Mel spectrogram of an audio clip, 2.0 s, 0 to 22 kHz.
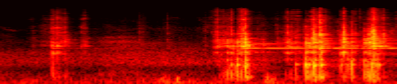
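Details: Honda Prelude factory catalytic converter (1999), removed for a test pipe swap: loose metallic clinking bursts when shaken, broken substrate rattling inside the shell, so the converter is done.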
